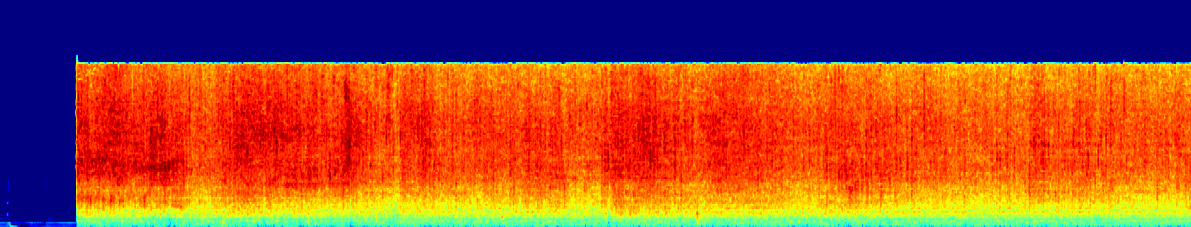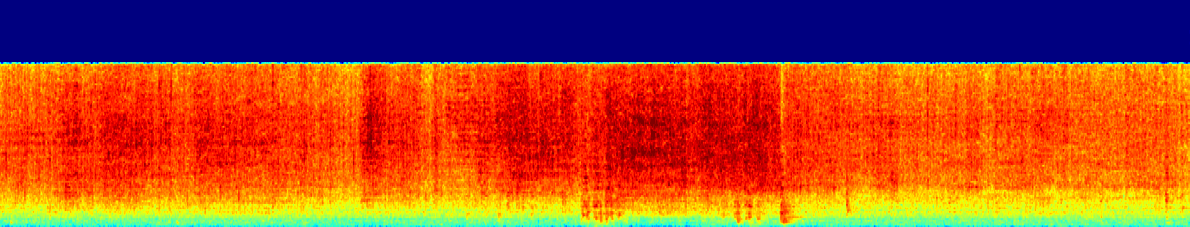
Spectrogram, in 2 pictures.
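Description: Sliced zucchini, red bell pepper and mushrooms sizzling in olive oil in a frying pan, starting suddenly about a second in. They are stirred and turned with a slotted spatula, which scrapes the pan a couple of times a little past the middle.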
